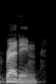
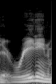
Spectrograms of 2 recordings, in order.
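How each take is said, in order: First: The first vowel sounds like 'red'. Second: The first vowel sounds like 'reed'. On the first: The speaker calls it right. "It's actually Reading" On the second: The speaker calls it wrong. "it's pronounced like he was reading a book"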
